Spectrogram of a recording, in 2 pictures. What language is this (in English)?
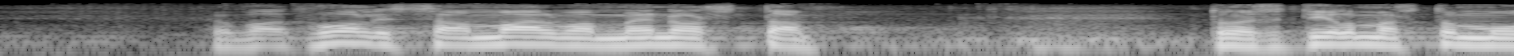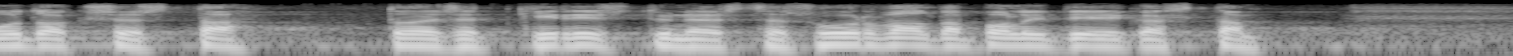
Finnish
